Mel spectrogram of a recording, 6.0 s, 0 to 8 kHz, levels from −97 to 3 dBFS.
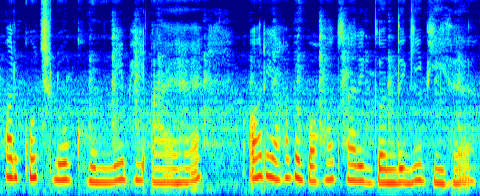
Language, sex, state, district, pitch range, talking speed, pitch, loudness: Hindi, female, Jharkhand, Palamu, 215-265 Hz, 150 wpm, 240 Hz, -18 LUFS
